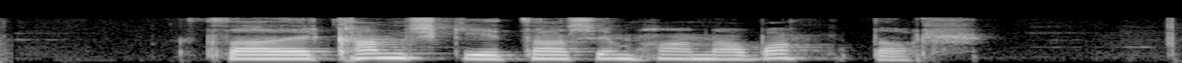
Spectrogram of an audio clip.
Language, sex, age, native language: Icelandic, male, 11, Icelandic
